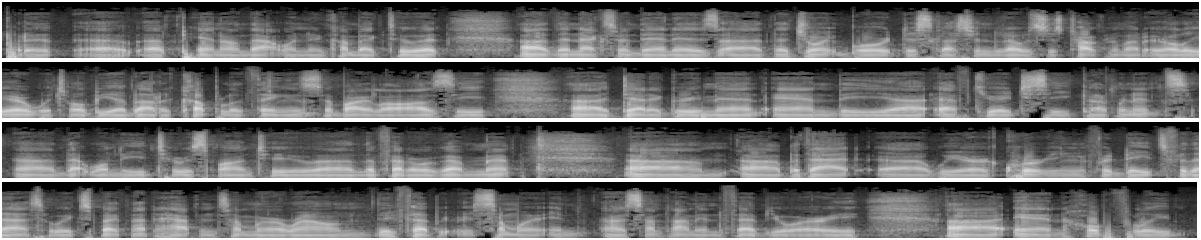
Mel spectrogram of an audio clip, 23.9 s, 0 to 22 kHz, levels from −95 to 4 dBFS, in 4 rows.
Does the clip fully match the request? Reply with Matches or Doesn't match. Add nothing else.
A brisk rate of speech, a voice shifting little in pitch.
Matches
